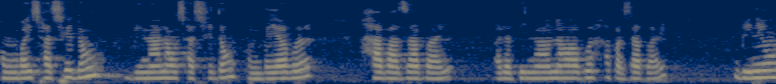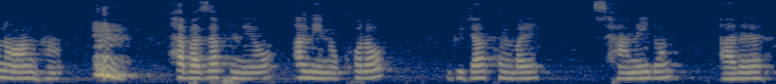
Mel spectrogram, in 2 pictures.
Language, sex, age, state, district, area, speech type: Bodo, female, 45-60, Assam, Chirang, rural, spontaneous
